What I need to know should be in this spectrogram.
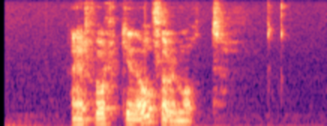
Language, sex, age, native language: Icelandic, male, 20-29, Icelandic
